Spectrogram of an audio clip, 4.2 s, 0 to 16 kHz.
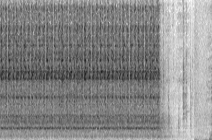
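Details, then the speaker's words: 1986 or 87 Argo Magnum with choke on, fed from its internal tank. Steady cranking at about three turns a second, stopping without a catch; no fuel reaches the filter, so the owner plans to pressurize the tank. "still doesn't look like there's anything coming up so I'm going to guess that we're going to have to put a little bit of air pressure into uh into this tank to force fuel up into this filter and then all the way up to the engine"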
